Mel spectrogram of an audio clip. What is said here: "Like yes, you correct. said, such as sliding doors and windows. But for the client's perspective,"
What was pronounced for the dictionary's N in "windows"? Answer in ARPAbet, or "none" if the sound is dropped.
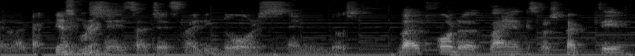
none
